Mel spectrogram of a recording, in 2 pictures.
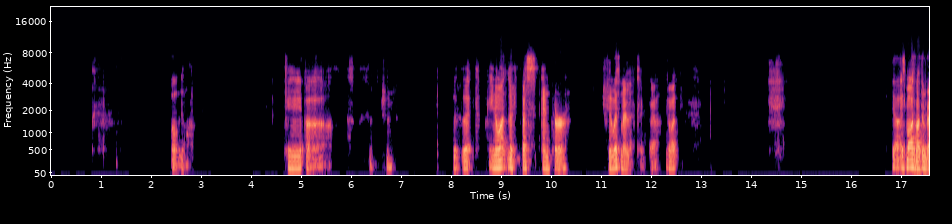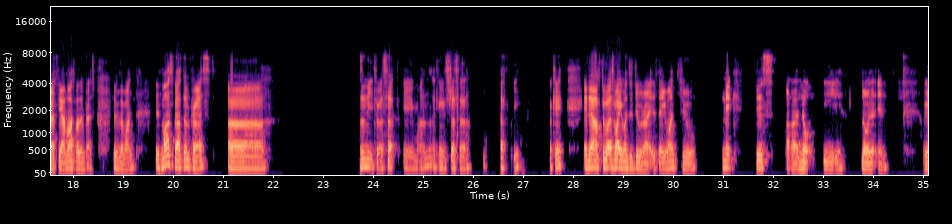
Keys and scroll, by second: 11.8 ctrl+BackSpace, 11.9 ctrl+BackSpace.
